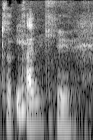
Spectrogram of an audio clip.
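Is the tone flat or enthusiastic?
enthusiastic. It is said warmly, with enthusiasm.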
